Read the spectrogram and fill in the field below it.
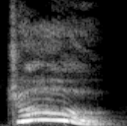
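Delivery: very high, loud call; emotional cry. Acted. Dad seeing his son return, crying out loudly. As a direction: cry out his son's name.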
